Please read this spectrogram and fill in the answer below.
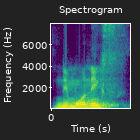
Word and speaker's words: mnemonics: निमोनिक्स जब pronounce किया जाता है तो निमोनिक्स पढ़ा जाता है, प्रोनाउंस किया जाता है। जब इसको लिखा जाता है तो M से इसको स्टार्ट करते हैं, MNEMONICS, ठीक है, निमोनिक्स।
